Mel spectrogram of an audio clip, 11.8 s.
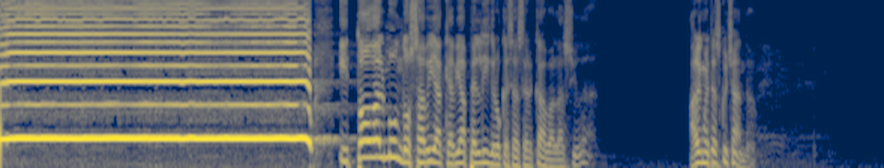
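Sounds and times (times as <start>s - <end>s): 
trumpet warning blast: 0.0s - 4.4s
speech: 5.0s - 8.0s, 9.2s - 10.2s.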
